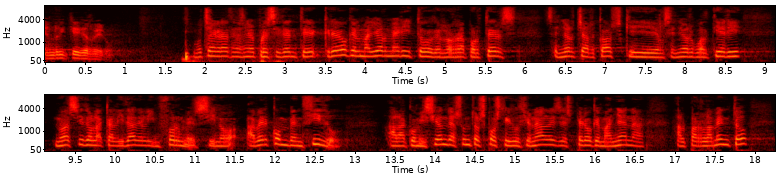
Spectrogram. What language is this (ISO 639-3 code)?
spa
